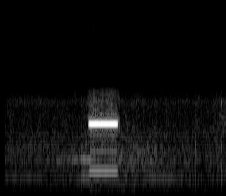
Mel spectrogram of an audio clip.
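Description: A single short electronic beep, a steady tone about a second in, over a faint steady hum.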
